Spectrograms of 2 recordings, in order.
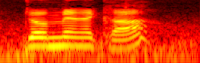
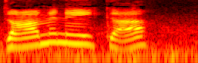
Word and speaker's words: Dominica: So we're going to talk about Haiti, we're going to talk about Dominica, I keep saying it wrong, I don't know why, and I've been there so many times. We're going to talk about Dominica, which is different than the Dominican Republic.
